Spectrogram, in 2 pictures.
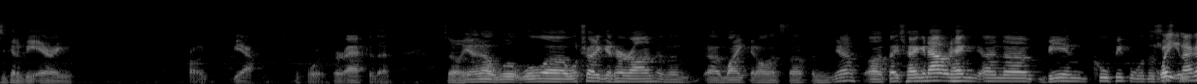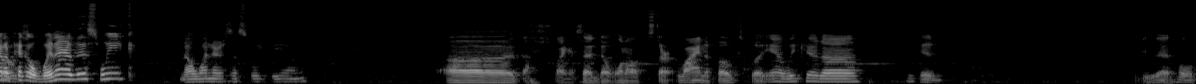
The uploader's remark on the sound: the microphone issue is still there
